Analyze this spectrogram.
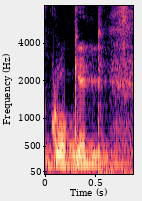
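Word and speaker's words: crochet: খেয়াল করেন এই এইচটা মূলত অনেক সময় উচ্চারণ নাও হয় ক্রোকেট, তার মানে খেয়াল করে দেখেন।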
